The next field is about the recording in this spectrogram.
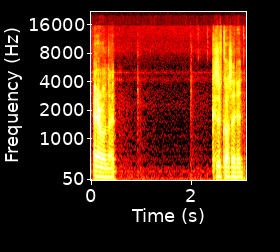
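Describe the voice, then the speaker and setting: A man's voice: on the low side, little pitch movement, normal speed, no echo. A man in his twenties with a blocked nose, chatting casually and jokingly on a live stream, often trailing off into mumbles. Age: 20s. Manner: joking, greets chat warmly, trails off into mumbles.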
